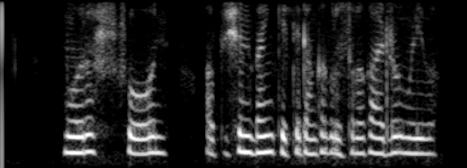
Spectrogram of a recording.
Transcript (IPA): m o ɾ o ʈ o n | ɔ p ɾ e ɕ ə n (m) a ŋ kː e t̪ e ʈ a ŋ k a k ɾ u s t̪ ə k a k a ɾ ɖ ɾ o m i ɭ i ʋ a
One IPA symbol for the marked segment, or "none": b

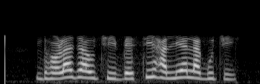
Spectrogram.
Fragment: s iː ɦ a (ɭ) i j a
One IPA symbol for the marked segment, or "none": l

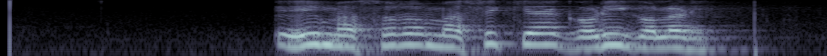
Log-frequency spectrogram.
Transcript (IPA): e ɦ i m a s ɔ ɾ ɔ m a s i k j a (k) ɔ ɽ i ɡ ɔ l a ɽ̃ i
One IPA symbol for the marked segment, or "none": ɡ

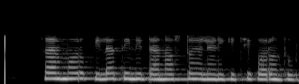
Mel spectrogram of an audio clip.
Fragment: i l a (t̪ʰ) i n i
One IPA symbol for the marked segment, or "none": t̪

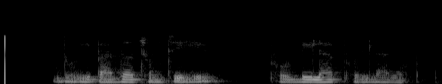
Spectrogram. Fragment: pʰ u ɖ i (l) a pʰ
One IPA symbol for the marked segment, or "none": l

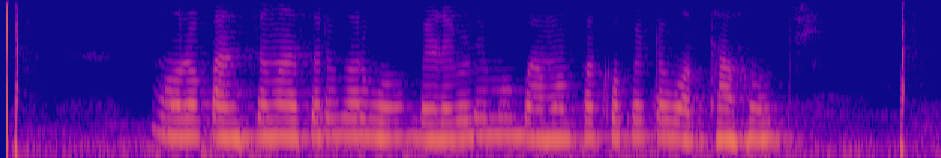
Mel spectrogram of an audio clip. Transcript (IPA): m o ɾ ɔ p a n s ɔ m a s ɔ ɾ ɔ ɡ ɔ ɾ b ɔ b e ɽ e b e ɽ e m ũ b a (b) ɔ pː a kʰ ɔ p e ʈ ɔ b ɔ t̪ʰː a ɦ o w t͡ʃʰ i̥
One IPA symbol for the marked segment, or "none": m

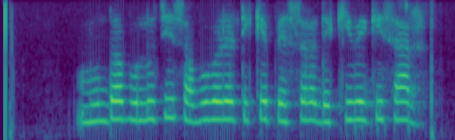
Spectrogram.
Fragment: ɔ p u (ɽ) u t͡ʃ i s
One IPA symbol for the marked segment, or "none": l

